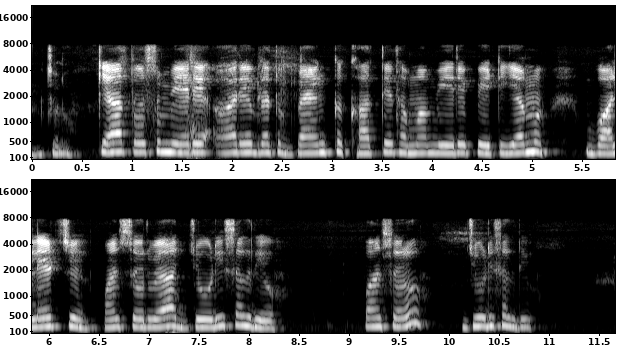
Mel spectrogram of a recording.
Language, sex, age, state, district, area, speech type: Dogri, female, 60+, Jammu and Kashmir, Udhampur, rural, read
